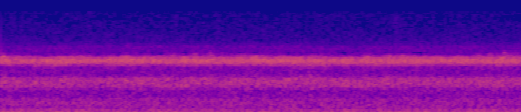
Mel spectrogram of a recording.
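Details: Many frogs at a river call together in a steady, unbroken chorus of high trilling over a low rumble of flowing water.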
